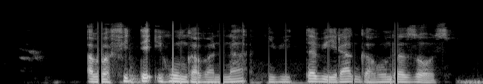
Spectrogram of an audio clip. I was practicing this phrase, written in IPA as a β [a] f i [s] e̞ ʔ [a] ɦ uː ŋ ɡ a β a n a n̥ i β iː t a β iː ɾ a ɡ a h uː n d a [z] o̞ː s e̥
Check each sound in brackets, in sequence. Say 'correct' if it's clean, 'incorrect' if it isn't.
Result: correct, incorrect: t, incorrect: i, correct

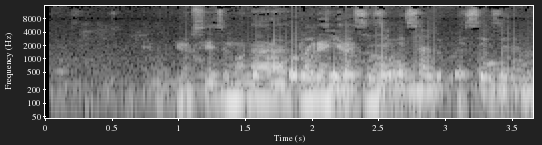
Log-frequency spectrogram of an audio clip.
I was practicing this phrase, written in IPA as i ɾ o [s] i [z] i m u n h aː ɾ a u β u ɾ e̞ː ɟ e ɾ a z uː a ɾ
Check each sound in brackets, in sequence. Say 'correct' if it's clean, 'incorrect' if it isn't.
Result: correct, correct

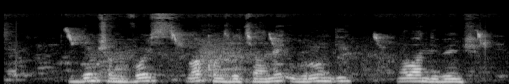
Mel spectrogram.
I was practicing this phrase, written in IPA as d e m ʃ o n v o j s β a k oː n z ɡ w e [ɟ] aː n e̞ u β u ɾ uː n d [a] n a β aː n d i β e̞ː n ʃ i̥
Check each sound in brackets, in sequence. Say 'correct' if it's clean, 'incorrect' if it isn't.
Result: incorrect: c, incorrect: i

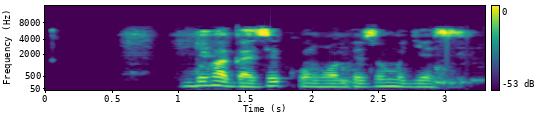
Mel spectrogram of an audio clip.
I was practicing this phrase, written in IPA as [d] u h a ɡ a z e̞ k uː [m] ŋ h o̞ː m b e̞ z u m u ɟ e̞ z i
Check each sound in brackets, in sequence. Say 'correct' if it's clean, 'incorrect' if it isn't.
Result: correct, incorrect: none

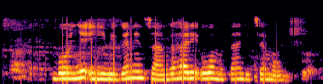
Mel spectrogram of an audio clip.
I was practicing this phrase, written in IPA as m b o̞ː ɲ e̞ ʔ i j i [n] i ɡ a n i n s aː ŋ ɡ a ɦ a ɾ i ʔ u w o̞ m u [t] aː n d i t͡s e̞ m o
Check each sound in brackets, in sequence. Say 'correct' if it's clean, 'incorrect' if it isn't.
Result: incorrect: m, correct

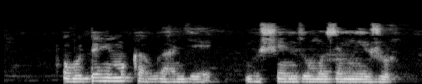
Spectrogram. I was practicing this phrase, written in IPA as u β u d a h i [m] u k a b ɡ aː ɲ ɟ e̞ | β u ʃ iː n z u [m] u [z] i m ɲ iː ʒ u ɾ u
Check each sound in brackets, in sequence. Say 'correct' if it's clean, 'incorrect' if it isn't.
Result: correct, correct, correct

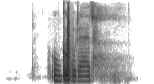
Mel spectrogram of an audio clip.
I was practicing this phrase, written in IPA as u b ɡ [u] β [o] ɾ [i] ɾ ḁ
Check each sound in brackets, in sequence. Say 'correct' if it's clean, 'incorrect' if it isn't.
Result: incorrect: o, incorrect: u, incorrect: a

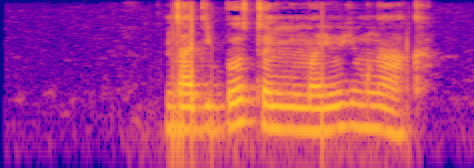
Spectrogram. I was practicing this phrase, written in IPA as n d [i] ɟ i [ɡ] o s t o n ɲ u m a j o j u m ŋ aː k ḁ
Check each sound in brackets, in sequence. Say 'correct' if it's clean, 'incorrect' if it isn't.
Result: incorrect: a, incorrect: b

